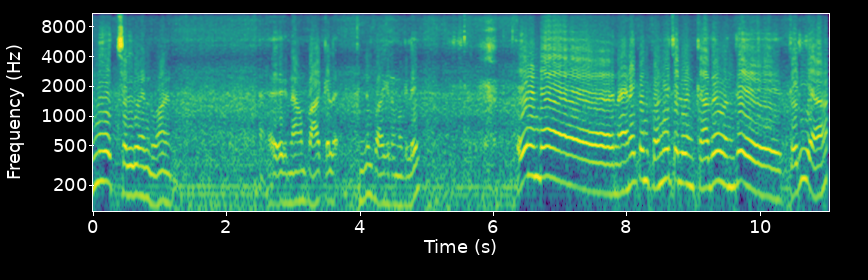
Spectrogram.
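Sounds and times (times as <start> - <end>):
motorcycle wind and road noise: 0.0 - 11.0.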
